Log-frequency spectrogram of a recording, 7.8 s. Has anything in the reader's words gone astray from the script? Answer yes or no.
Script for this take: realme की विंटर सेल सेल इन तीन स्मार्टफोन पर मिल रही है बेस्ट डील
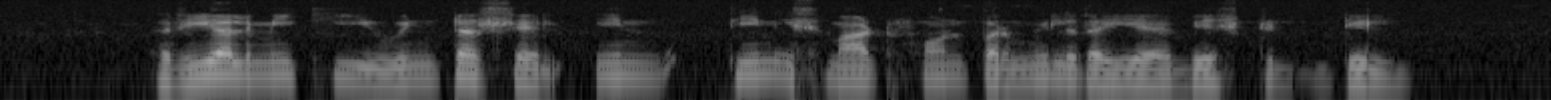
yes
